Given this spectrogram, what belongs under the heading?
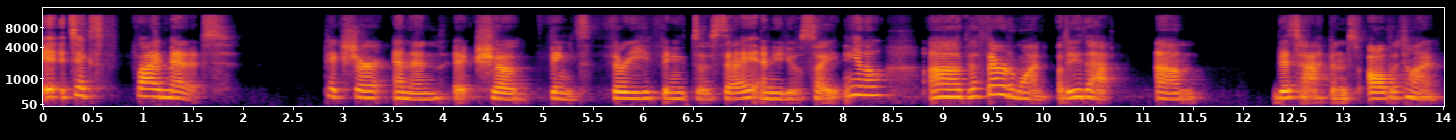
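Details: Adult woman living with aphasia; aphasia.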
